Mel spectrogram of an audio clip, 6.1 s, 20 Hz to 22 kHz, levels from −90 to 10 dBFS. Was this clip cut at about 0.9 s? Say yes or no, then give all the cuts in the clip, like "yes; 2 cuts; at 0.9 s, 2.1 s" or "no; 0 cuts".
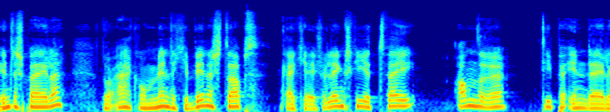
no; 1 cut; at 3.5 s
